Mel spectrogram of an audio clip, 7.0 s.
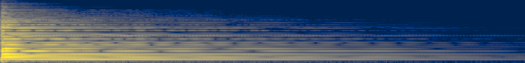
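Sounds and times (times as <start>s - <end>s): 
stacked piano chords in D minor: 0.0s - 5.4s.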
